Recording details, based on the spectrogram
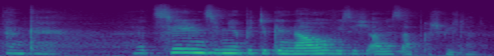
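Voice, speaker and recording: A woman's voice: medium pitch, a little fast, a little mellow, a little hiss or hum, close to an everyday voice. Radio crime play: actress for reserved, shaken woman, mid-range voice, hesitant and guarded delivery. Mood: anxious, questioning. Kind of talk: German radio crime drama acting.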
